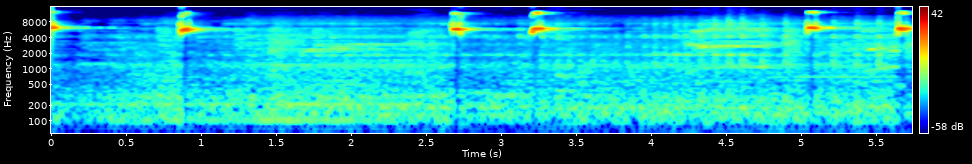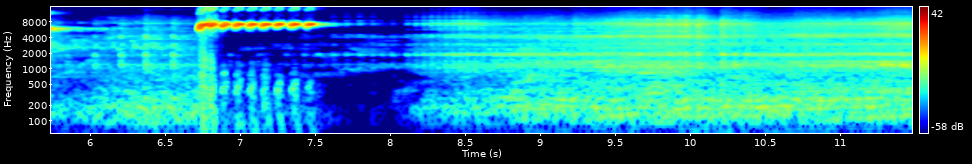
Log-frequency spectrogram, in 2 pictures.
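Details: Freshly bathed and dried, a blue-crowned hanging parrot gives a series of thin, sharp high ticks at irregular intervals, then a rapid rattling trill of shrill notes, followed by quiet background hiss.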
